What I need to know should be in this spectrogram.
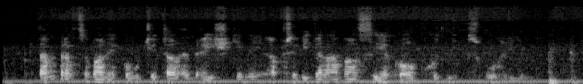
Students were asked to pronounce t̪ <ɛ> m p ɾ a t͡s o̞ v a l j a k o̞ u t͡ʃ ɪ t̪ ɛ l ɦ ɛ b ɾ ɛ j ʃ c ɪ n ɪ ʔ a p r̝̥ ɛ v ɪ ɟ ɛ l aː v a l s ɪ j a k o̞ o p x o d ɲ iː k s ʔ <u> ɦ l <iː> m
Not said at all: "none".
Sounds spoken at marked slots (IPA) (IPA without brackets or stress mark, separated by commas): a, u, iː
